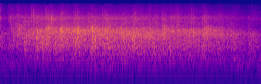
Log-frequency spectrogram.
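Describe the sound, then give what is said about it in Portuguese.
A crowd applauds a man steadily for about five seconds, a dense, even wash of many hands clapping at once, fairly loud and sustained before tapering slightly at the end, with no talking over it. “Dá um aplauso a ele.”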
